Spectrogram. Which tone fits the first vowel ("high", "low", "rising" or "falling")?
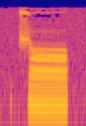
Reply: high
